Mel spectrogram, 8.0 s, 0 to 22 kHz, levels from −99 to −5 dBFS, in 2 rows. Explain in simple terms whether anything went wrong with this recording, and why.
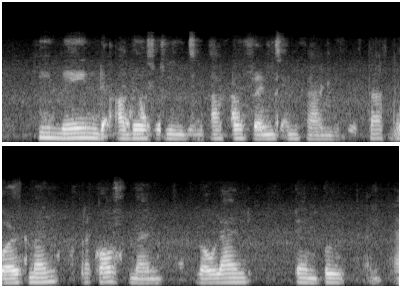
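Echo leak: a delayed copy of the speech, about 0.19 to 0.26 s behind, likely from a loudspeaker echo the canceller missed. It is faint at 0.0 to 0.36 s, 3.36 to 3.9 s and from 4.89 s to the end, but strong at 1.14 to 3.04 s.

Speech suppressed in double talk: the talker's speech dips or cuts out at 3.13 to 3.59 s, 4.18 to 4.8 s and 5.16 to 5.83 s, likely because the canceller turned it down along with the echo. Unlike the echo leak, nothing is added. Sound is taken away.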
